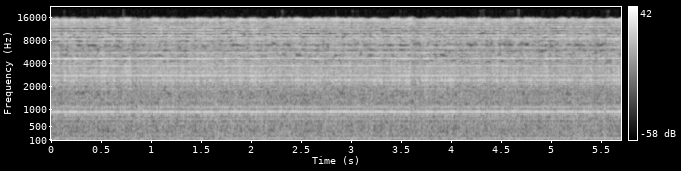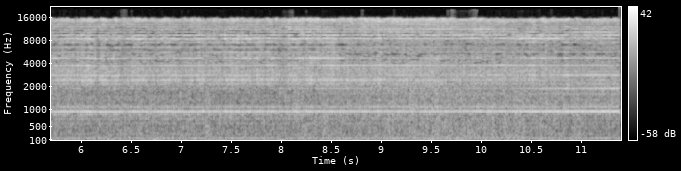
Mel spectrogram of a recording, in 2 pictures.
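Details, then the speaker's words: Mercury Verado 350 outboard running wide open under load with the top cowling off, a loud steady high whine over an even engine roar; normal, healthy supercharger whine, louder without the cover's isolation. "they are definitely loud when they're running wide open without that top cover it makes a big difference how much isolation that that cover makes"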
